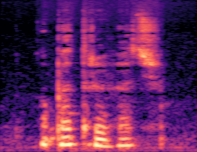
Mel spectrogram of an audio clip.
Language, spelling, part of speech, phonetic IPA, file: Polish, opatrywać, verb, [ˌɔpaˈtrɨvat͡ɕ], LL-Q809 (pol)-opatrywać.wav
